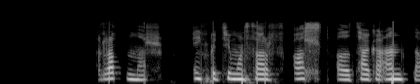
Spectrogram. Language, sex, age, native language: Icelandic, male, 12, Icelandic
